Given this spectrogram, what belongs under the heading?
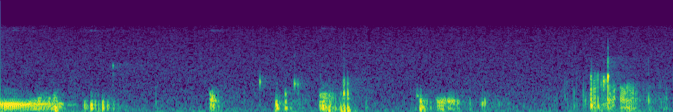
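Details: Hungry stomach growling: irregular gurgling and rumbling bursts from the belly; ordinary hunger gut sounds.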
